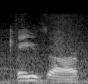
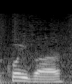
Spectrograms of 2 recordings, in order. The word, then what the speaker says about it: Quasar: create a hero called Quasar or Quasar. It's like QU, but then ASAR, so Quasar.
